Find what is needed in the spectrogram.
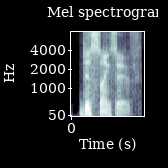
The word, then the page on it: decisive: British English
